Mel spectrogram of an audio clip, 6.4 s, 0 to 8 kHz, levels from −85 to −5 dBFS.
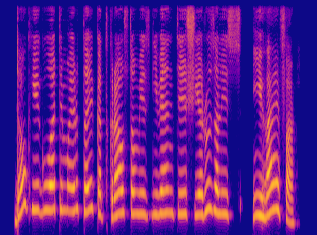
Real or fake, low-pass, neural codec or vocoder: fake; 7.2 kHz; codec, 16 kHz in and 24 kHz out, 1 kbps, XY-Tokenizer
